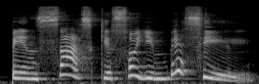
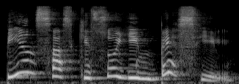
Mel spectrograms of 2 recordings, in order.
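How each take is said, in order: First: Slowly, "Pensás" as pen-SAS; slow model with "Pensás" end-stressed; vos-form stress. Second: Slowly, "Piensas" as PIEN-sas; slow model with "Piensas" front-stressed; tú-form stress. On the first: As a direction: stress the last syllable of "Pensás". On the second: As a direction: stress the first syllable of "Piensas". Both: Shown as a demonstration. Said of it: "vamos falar".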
